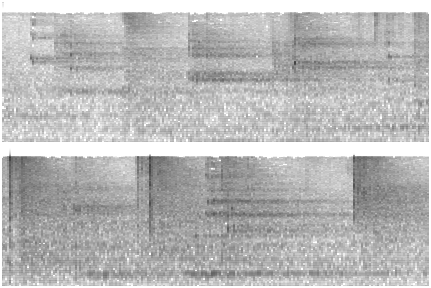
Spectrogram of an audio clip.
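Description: Shoes squeaking in short chirps on a badminton court floor during a rally, with sharp racket hits on the shuttlecock. The loudest hit comes about four seconds in, as a player jumps into an overhead smash, and another follows about a second and a half later.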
